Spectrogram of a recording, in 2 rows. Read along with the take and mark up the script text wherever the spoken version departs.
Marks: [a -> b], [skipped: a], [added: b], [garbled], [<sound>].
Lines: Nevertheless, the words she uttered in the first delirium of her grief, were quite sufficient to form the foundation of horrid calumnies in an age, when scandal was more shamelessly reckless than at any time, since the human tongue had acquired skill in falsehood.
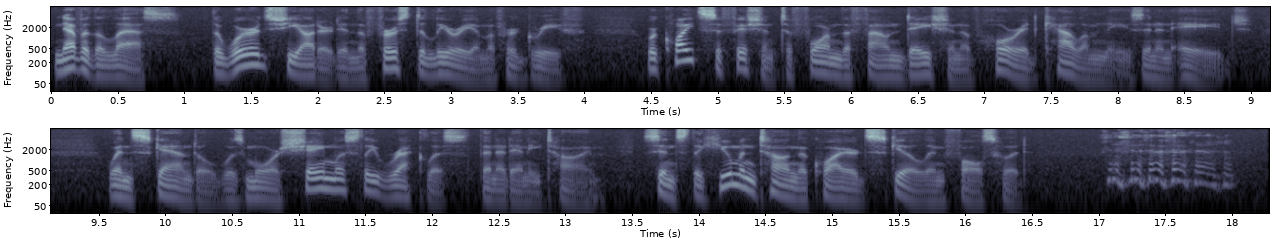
Nevertheless, the words she uttered in the first delirium of her grief, were quite sufficient to form the foundation of horrid calumnies in an age, when scandal was more shamelessly reckless than at any time, since the human tongue [skipped: had] acquired skill in falsehood. [laugh]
